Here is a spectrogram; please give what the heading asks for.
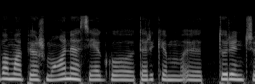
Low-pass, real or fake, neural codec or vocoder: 9.9 kHz; real; none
